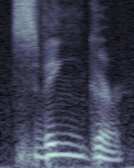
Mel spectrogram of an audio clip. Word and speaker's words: Zwinger: Notice that the Z sounds like TS, the W sounds like the letter V, and the G makes a hard G sound. Altogether, it's Zwinger.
